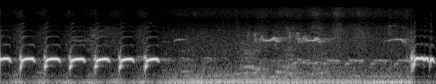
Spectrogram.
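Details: A local zebra dove hen calling her mate delivers six loud, evenly spaced clipped notes, about four per second, then falls quiet apart from faint distant chirps and hum before the series restarts.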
